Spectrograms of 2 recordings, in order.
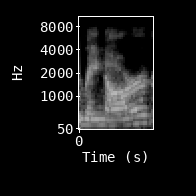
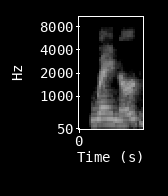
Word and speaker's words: Reynard: the continent of africa there are reynard or raynard whichever way you'd like to pronounce it stories from france he's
